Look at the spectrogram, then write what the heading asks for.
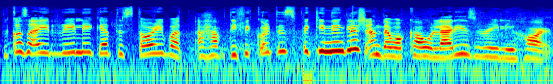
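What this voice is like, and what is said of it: Non-native English accent. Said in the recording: “they laugh at my accent ... my accent is funny and they say it's funny”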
